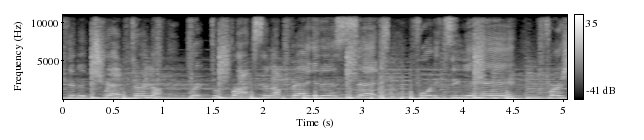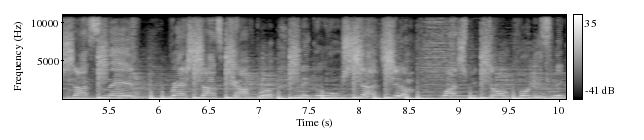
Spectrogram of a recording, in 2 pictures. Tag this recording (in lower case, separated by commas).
music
